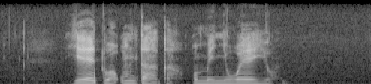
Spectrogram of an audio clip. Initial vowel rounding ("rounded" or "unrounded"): unrounded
